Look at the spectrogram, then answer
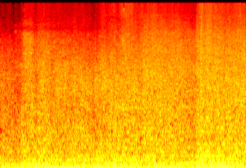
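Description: Artillery shells explode in a Men of War battle, a dense, loud rumble of overlapping booms and bursts filling the scene continuously, no voices heard.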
